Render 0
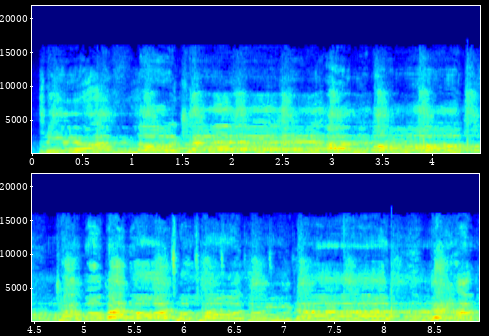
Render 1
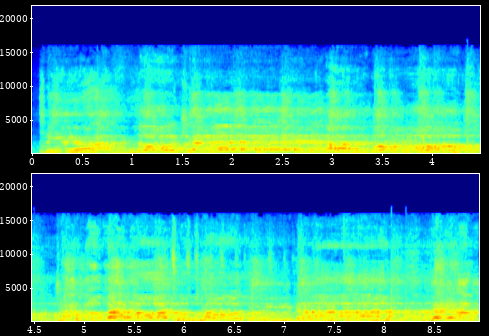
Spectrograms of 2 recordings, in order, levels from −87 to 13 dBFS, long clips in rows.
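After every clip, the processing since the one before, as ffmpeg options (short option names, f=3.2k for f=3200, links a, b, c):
-af "aecho=1:1:145:0.501,volume=6.5dB"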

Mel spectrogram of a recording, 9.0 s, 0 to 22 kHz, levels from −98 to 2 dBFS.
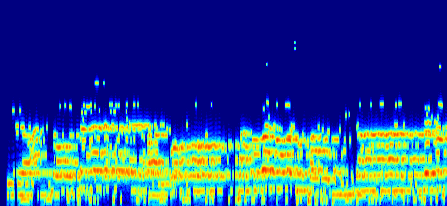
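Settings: -af "equalizer=f=14k:t=o:w=0.26:g=6.5,afftfilt=real='re*gte(hypot(re,im),0.316)':imag='im*gte(hypot(re,im),0.316)':win_size=1024:overlap=0.75"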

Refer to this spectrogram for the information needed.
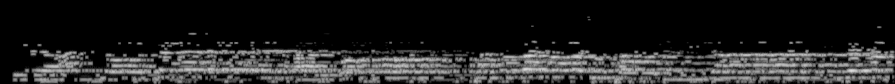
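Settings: -filter_complex "[0:a]lowshelf=f=220:g=-7.5,asplit=2[a][b];[b]adelay=1341,volume=-18dB,highshelf=f=4k:g=-30.2[c];[a][c]amix=inputs=2:normalize=0,volume=2dB"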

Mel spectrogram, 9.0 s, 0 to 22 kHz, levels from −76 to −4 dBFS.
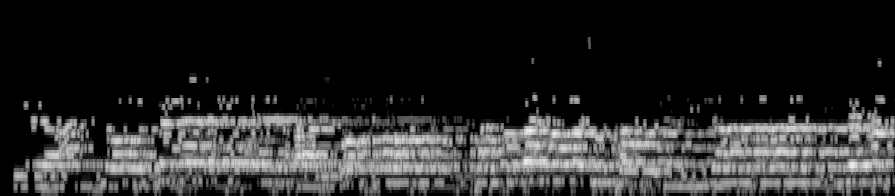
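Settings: -af "highpass=f=430:p=1"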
